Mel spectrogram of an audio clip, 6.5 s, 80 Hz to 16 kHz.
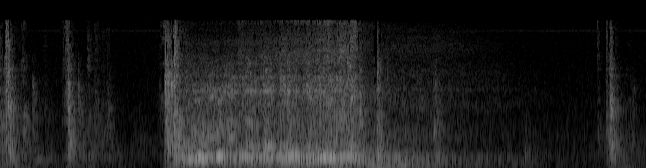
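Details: Cold start of a 1947 International Harvester KB-1 panel truck with an unrebuilt Green Diamond 214ci, choke pulled, no fast-idle linkage or throttle cable: faint clicks, then a rough cranking burst catches, runs a few seconds and fades; normal cold start.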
